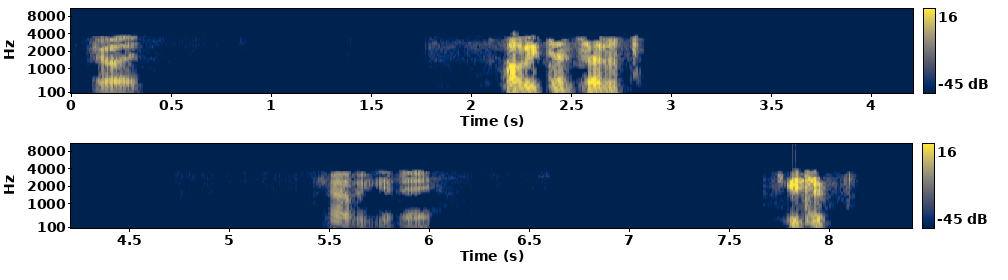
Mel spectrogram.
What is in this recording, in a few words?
Mesa PD Dispatch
